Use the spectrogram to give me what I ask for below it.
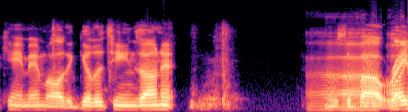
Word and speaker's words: guillotine: The video of the train that came in with all the guillotines on it. It was about before that. I heard that one. Yeah. Canada bought like 290,000 guillotines or something.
